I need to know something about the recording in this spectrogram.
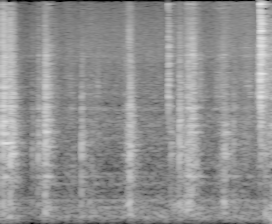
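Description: Metal lid of a pressure canner being twisted onto its pot: a series of short scrapes and knocks, about five in two seconds, as the lid grinds against the rim.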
